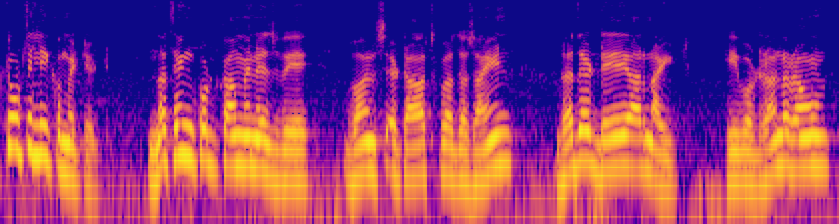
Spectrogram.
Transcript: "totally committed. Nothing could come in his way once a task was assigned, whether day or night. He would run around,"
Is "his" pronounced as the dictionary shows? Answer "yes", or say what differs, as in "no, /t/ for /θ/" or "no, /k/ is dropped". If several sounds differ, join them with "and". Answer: yes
